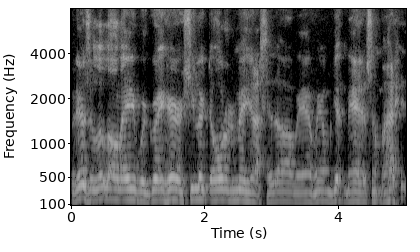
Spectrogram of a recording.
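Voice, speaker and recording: A man with an Alabama accent at a very fast pace, fairly even intonation and audible room echo. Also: fairly high pitch for a man. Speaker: podcast co-host. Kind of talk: casual chat; reading aloud. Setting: live stream.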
